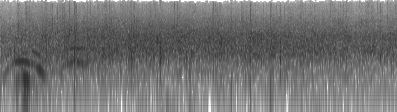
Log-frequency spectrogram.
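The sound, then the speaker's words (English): A church audience claps steadily for several seconds, a dense, even wash of many hands at a strong, constant level, with a brief voice or cheer rising at the very start. “You're going to wish you'd held your applause when I say this next thing.”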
